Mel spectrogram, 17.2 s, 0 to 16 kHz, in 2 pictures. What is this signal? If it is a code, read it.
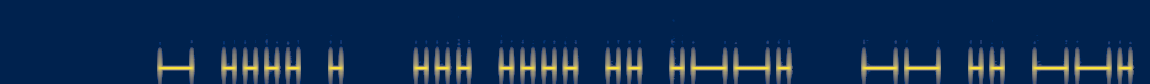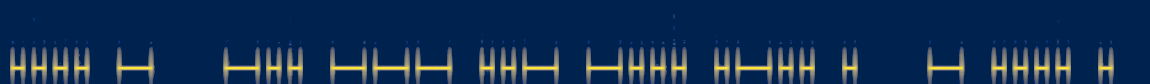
Morse code, heard as a keyed tone, about 15 wpm, 700 Hz. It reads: THE SHIP MIGHT DOUBLE THE
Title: Sentences from Top 1400 Words 15wpm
